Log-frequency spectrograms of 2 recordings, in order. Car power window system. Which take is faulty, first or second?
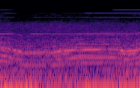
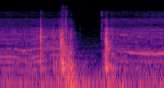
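second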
